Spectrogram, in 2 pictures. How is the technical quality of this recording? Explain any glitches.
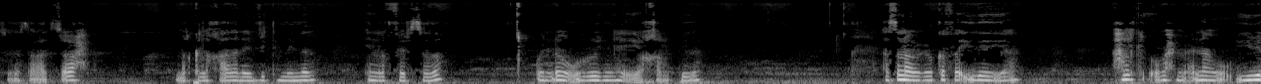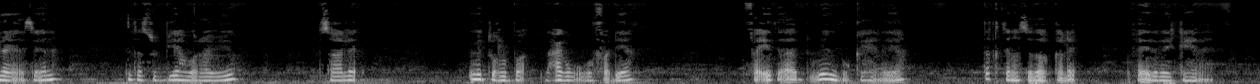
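The technical quality is limited by plainly audible codec damage throughout the 25 s of speech. The likely cause is MP3 compression, and the damage fits a low bitrate around 32 kbps.

Across the whole clip, the encoder ran short of bits and zeroed weak frequency lines, which flicker on and off from frame to frame. This makes the speech sound watery or swirly, with metallic chirps on s sounds and smeared attacks. On a spectrogram it shows as scattered holes that blink in and out, under a flat ceiling with nothing above 18.7 kHz.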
